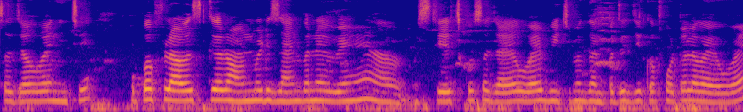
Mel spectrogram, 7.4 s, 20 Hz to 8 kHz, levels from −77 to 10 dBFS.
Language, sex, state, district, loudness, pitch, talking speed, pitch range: Hindi, female, Bihar, West Champaran, -17 LUFS, 220 Hz, 220 wpm, 215-230 Hz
